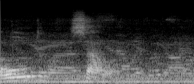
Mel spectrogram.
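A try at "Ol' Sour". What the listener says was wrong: well, they don't pronounce the D. no apostrophe.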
